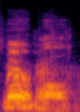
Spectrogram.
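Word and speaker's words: Mariupol: it's a city wait you know what Bas marol I think it's maripol yeah thank you is that right yes I think I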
